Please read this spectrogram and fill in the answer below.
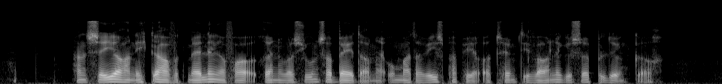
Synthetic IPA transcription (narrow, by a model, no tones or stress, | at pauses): hɑnsiːəʁhɑnɪkəhɑːʁfɔt̪mɛlɪŋəʁfʁɑ̰ʁɛnʊʋɑʃuːnsɑʁbeɪd̪ə̰ʁnə̰ʔʊ̰mɑt̪ɑʋiːspʰɑpʰiːʁæ̰ːʁt̪ʰœmt̪ʰiːʋɑːnlɪɡəsœpəld̪ʉŋkə̰ʁ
